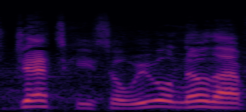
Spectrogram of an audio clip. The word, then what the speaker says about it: Jetski: It's not Setsky, it's Jetski, so we will know that for the next one.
